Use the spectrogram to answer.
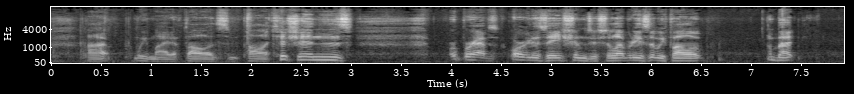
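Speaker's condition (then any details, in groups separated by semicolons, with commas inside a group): No condition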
